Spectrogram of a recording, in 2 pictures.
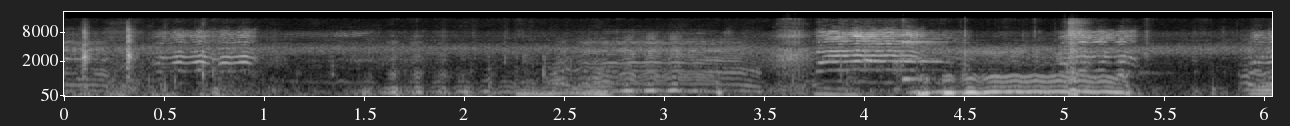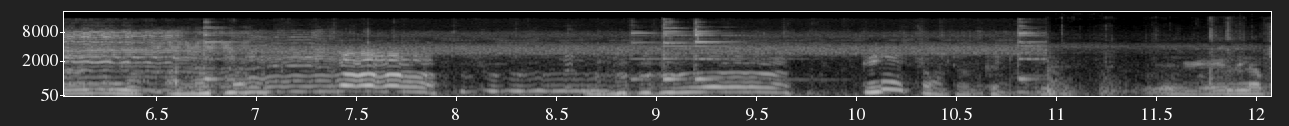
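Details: Himalayan goats at a goat farm in a jungle, Uttarakhand village, India, bleating repeatedly in wavering, quavering calls, about eight bleats in twelve seconds, over a constant high-pitched buzz and occasional clicks.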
